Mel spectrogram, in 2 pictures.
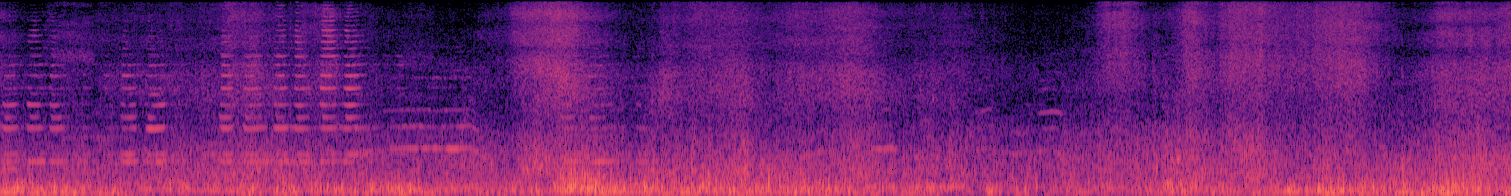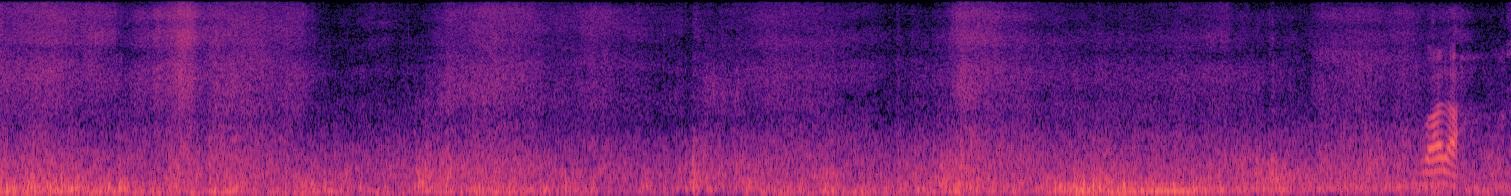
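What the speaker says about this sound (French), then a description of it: "Ces vagues-là, ce sont les vagues de la flotte." Waves churned up by the fleet of boats escorting a Vendée Globe sailboat across the finish line wash and slap steadily, mixed with heavy wind buffeting the microphone throughout, with no talking.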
